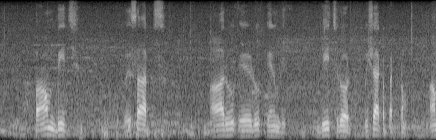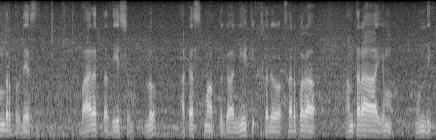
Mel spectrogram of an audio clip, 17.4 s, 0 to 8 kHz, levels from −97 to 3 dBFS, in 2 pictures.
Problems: constant background noise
